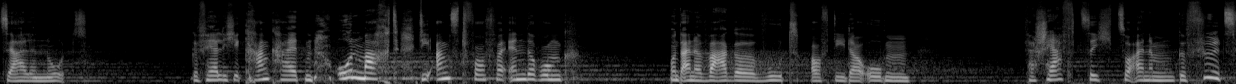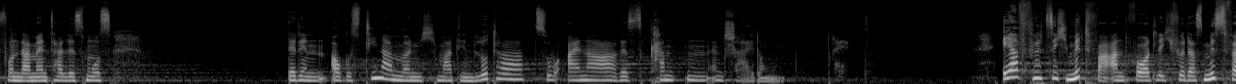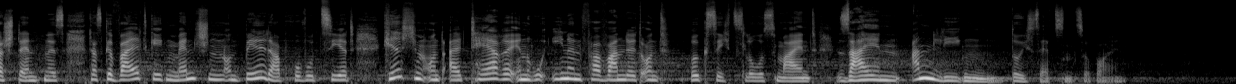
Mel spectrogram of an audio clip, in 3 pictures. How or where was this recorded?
large echoing room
